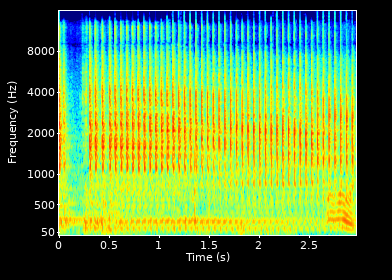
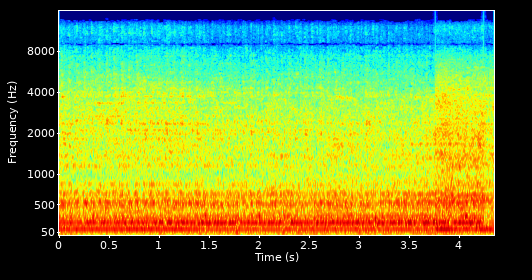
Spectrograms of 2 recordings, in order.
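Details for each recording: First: 1979 Chevrolet C20 camper special with a 454 big-block, sitting about 13 years, first start attempts after charging the battery: it runs rough and lumpy, cutting in and out, with one cylinder not firing; a misfire. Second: 1979 Chevrolet C20 camper special with 454 big-block V8, revived after sitting about 13 years, cruising about a mile and a half in: steady deep V8 drone, even low hum, no knocks or misses; normal running.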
